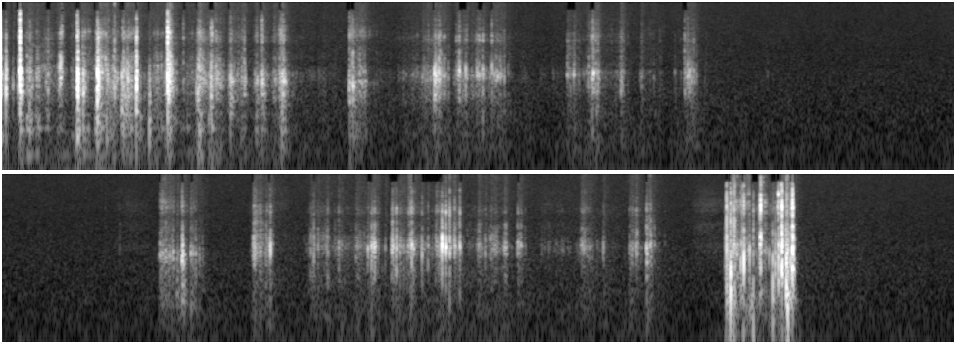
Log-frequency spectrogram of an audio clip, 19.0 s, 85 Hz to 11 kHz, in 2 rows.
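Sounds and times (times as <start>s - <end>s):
cardboard and plastic rustling: 0.0s - 7.0s, 11.1s - 16.2s, 16.8s - 17.5s.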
